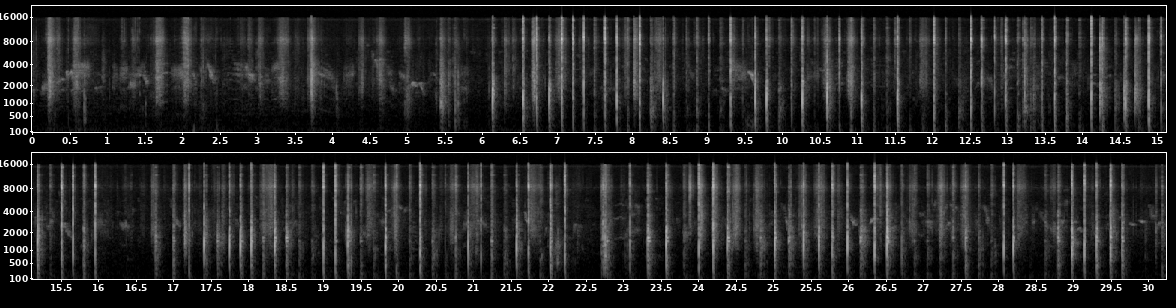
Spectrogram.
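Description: Curved knife blade repeatedly striking and shredding dry coconut husk against a wooden block, in quick sharp chops about three or four a second. The chops are sparse and light for the first few seconds, then come steadily, with two brief pauses.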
